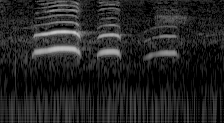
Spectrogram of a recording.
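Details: Young monkey calling loudly for its absent mother, who has gone far off: two strong arched, whining cries close together, then a softer, shorter third wail, clear and tonal with rich overtones against quiet low rumble.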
